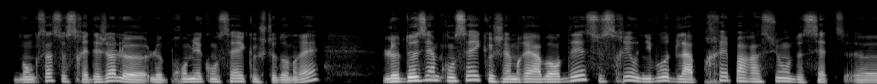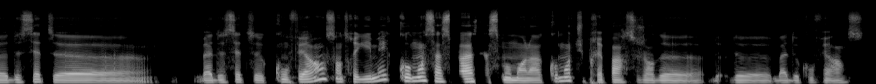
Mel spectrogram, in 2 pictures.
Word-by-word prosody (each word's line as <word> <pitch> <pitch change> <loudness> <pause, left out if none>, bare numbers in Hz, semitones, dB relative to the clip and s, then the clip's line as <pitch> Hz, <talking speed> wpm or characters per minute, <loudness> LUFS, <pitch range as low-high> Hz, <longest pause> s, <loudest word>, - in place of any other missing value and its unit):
donc 115 0 -1
ça 170 - 0
ce 140 - -4
serait 115 -2 -2
déjà 120 +9 +2
le 115 - +5
le 110 0 +2
1er 130 +5 +1
conseil 130 +4 0
que 120 -3 -5
je 110 - -10
te - - -3
donnerai. 110 - 0 0.6
Le 140 +3 +6
2e 180 +7 +5
conseil 175 +5 +3
que 145 -7 +1
j'aimerais 125 0 +2
aborder 125 - +4
ce 210 -10 -5
serait 160 +8 -3
au 175 - +2
niveau 145 +6 +2
de 130 - -7
la 120 -2 +5
préparation 150 -5 -1
de 115 -2 -3
cette, 110 +1 -5
heu 100 -1 -1
de 105 +2 -6
cette, 115 +2 -5
heu 95 -4 0 0.5
bah, 95 0 -3
de 100 +1 -5
cette, 110 +1 -7
heu, 100 -1 -2
conférence 120 - 0
entre 120 - -2
guillemets. 140 - 0
Comment 165 +2 +3
ça 145 -6 +1
se 125 - +1
passe 125 +1 +5
à - - -13
ce - - -4
moment-là? 95 -1 +1
Comment 165 +4 -1
tu 165 - -14
prépares 105 -4 -2
ce 100 - -10
genre 95 -1 -3
de 90 -2 -3
de - - -15
de 90 -3 -4
bah, 90 +1 -6
de 95 0 -7
conférence? 90 0 -9
120 Hz, 195 wpm, -24 LUFS, 100-140 Hz, 0.6 s, Le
